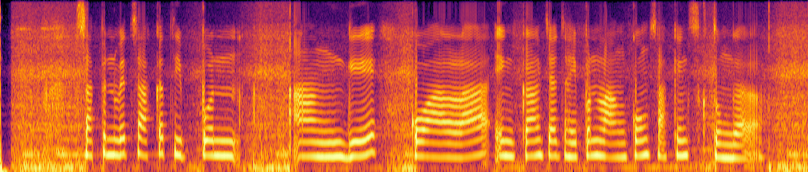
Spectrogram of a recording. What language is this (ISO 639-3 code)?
jav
